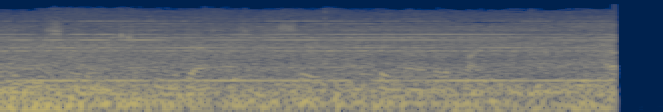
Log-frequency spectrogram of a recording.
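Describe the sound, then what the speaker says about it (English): Aeroplane engines drone steadily from inside the passenger cabin during travel, a constant broadband roar with faint tonal hums that continues evenly before cutting off abruptly at the end. "you can hear basically nothing but the engines of the aeroplane there"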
